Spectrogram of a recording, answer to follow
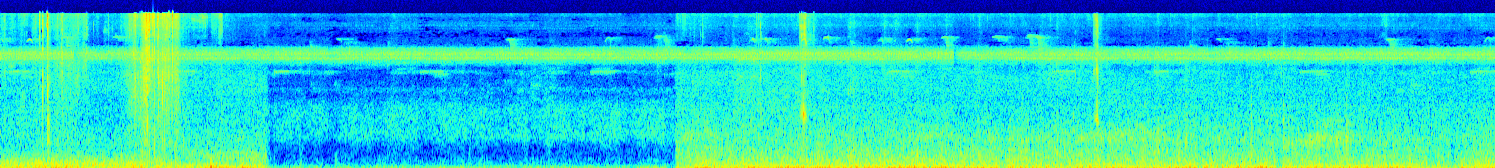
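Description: A raw Japanese knotweed shoot is handled and snapped among dry leaves, with a few sharp clicks about two seconds in. Later comes chewing, with scattered clicks. A steady high-pitched drone runs under it all.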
